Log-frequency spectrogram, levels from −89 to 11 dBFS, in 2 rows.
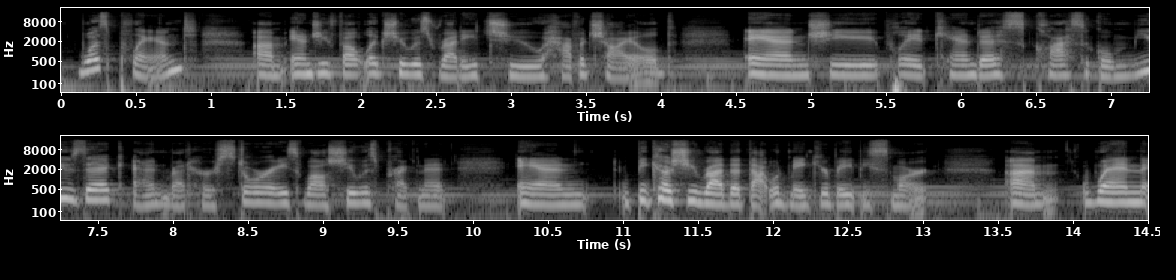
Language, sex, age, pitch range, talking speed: English, female, 10-29, 175-210 Hz, 165 wpm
